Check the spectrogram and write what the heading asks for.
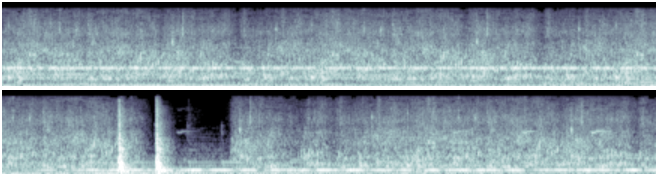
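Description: Steady water splashing and sloshing, like someone swimming, continues throughout at moderate loudness, with a couple of sharper splashy knocks near the middle and a faint sustained tone underneath. No one speaks.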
